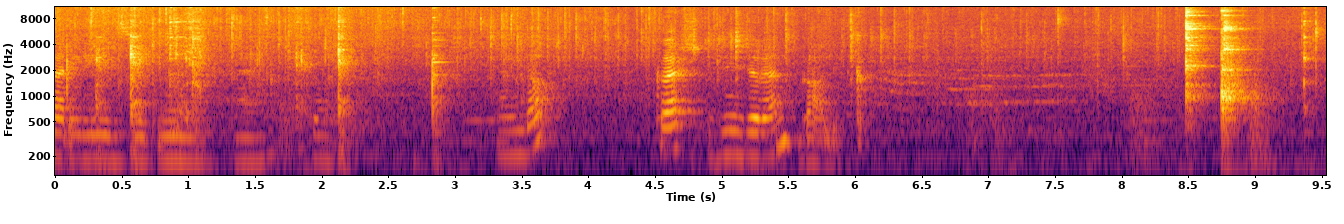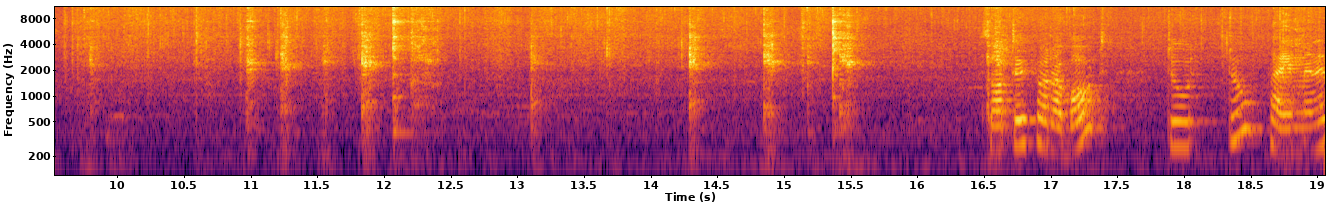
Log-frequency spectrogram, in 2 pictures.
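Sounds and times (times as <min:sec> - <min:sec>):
food sizzling in hot oil: 0:00.0 - 0:19.0
steel spoon scraping a pot: 0:10.6 - 0:12.5, 0:14.2 - 0:15.7.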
